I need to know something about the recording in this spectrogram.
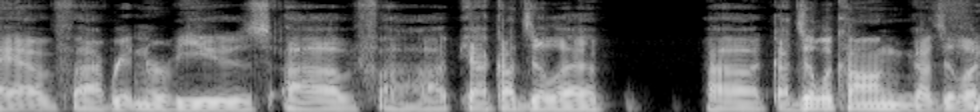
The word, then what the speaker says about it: Godzilla x Kong: Yeah, I think it's just like Godzilla Kong: The New Empire. That's technically the way it's pronounced. Okay. You don't pronounce the X, but I know that's kind of weird.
